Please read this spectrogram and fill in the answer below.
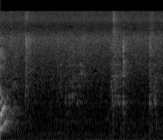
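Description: Mostly quiet room tone with a few faint, short clicks.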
